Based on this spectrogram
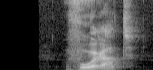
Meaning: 1. stock (inventory), provision 2. premeditation, counsel beforehand
- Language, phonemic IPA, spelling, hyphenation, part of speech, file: Dutch, /ˈvoːraːt/, voorraad, voor‧raad, noun, Nl-voorraad.ogg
